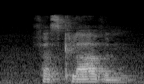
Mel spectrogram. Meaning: to enslave
- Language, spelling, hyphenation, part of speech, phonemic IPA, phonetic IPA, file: German, versklaven, ver‧skla‧ven, verb, /fɛʁˈsklaːvən/, [fɛɐ̯ˈsklaːvn̩], De-versklaven.ogg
